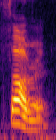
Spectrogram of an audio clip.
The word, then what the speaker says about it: thorough: Далі у нас останній іде звук шва, ненаголошене E. Разом у нас виходить thorough. Thorough. І ось рисочка зверху, наш наголос.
